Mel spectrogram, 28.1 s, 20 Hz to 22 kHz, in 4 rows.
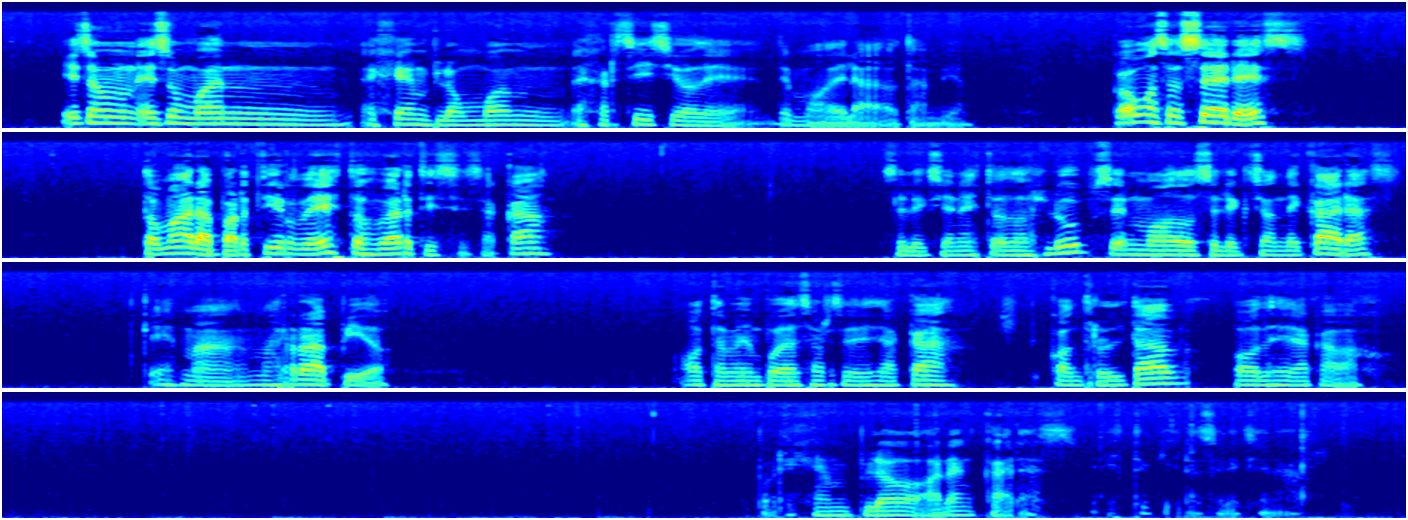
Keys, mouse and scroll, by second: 6.8 Tab, 7.2 alt+right click, 14.3 Tab, 20.3 Tab, 26.1 alt+right click.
